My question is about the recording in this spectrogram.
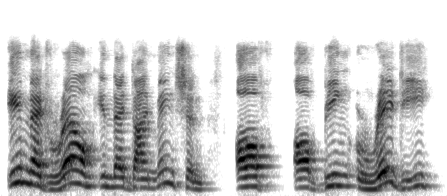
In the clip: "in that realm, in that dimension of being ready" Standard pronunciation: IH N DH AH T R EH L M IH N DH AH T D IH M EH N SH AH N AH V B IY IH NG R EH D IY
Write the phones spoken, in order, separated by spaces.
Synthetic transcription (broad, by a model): IH N DH AH T R EH L M IH N DH AH T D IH M EH N SH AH N AH V B IY IH NG R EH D IY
